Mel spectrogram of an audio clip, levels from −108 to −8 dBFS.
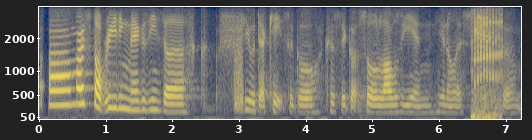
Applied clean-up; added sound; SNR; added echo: none; Bird; 0 dB; none.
